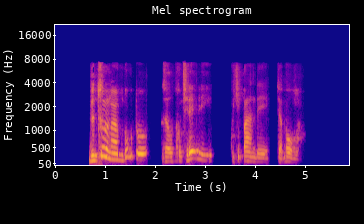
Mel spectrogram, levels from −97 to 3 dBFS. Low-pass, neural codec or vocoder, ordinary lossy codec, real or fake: 7.2 kHz; codec, 16 kHz, 2 kbps, X-Codec, HuBERT features, trained on balanced general audio; AAC, 32 kbps; fake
